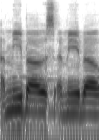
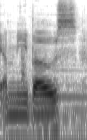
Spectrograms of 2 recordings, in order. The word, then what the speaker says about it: amiibo: Amiibo, whatever you want to say. I believe the technical correct way to say it is Amiibo, like plural. Like Amiibo is already plural. You don't have to say Amiibos, but I still do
